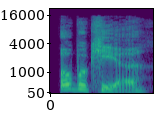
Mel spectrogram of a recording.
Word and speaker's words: Opukahaia: arrival in this country, Obukia, which is how Americans tended to pronounce his name, received the additional name of Henry, and Hopu, that of Thomas.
